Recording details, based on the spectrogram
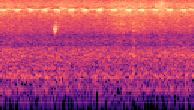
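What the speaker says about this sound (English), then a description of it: "See the bees flying on my face?" Honey bees buzz close around a beekeeper's face at an open hive, a steady droning hum with a faint higher whine on top, continuous and near.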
